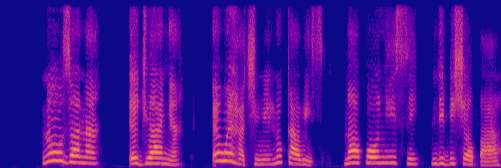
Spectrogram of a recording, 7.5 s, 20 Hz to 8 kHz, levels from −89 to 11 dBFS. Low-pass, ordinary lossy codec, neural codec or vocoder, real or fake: none; none; codec, 16 kHz, 2 kbps, FreqCodec, smaller model; fake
